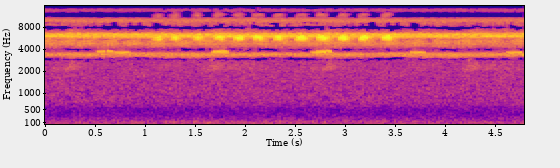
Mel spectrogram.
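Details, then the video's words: Crickets heard at night: a sustained high-pitched trill with a fast, regular string of chirp pulses rising in the second half, and low soft background noise. "Night ambience, Cricket Conversations"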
